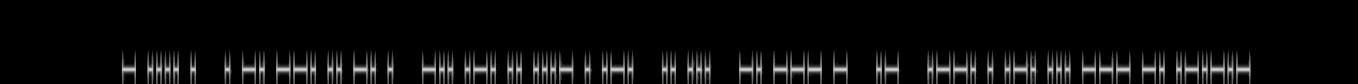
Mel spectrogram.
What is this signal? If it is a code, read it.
Morse code, heard as a keyed tone, about 28 wpm, 700 Hz. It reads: THE ENGINE DRIVER IS NOT A PERSON.
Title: Sentences from Top 1500 Words 28wpm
